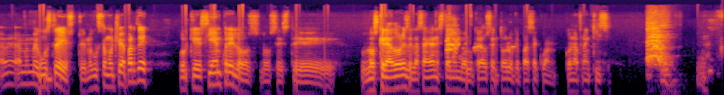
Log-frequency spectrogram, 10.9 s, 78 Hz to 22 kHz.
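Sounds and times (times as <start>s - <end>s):
speech: 0.3s - 9.3s, 10.0s - 10.8s
person sneezing: 6.7s - 7.2s, 9.7s - 10.2s
brief voiced sound: 6.7s - 7.8s.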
